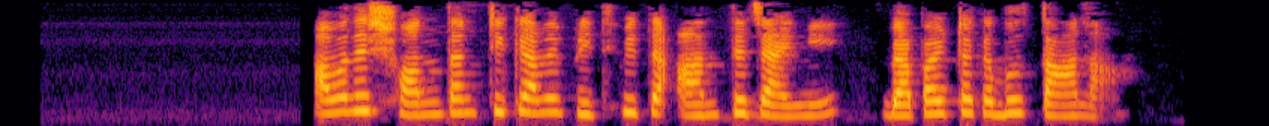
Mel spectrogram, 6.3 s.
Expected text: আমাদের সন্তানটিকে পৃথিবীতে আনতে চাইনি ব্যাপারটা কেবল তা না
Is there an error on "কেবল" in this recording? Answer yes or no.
no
